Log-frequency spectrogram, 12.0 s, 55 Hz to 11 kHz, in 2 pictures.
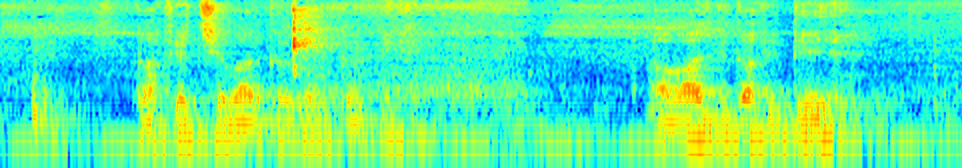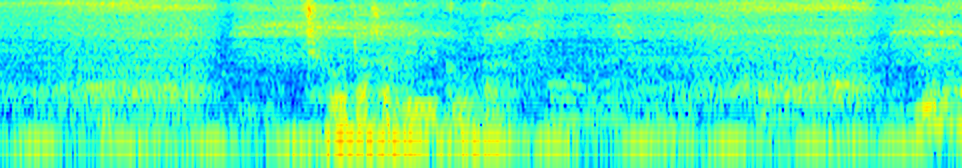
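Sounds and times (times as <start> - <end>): low steady hum: 0.0 - 12.0
snake hissing: 0.0 - 12.0.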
